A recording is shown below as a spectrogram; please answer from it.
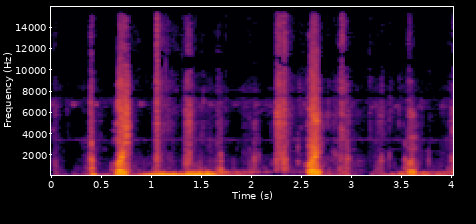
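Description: A man's short startled shouts, three of them, with a burst of low rumbling handling and movement noise between the first two and a few sharp clicks.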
